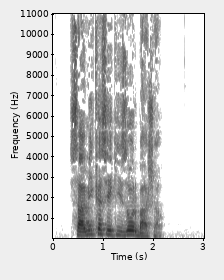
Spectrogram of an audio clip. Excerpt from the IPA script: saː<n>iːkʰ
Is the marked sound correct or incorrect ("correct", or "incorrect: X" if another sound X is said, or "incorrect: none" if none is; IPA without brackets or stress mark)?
incorrect: m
